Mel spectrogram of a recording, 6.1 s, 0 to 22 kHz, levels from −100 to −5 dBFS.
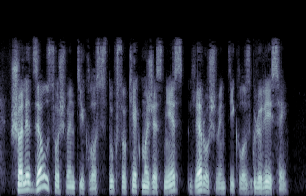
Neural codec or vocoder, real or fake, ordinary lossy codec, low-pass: codec, 24 kHz, 0.9 kbps, WavTokenizer, medium speech release version 1; fake; AAC, 48 kbps; 9.9 kHz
